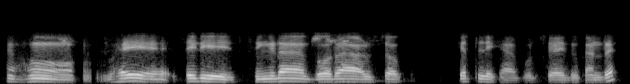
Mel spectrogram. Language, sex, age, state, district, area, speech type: Odia, male, 30-45, Odisha, Koraput, urban, conversation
